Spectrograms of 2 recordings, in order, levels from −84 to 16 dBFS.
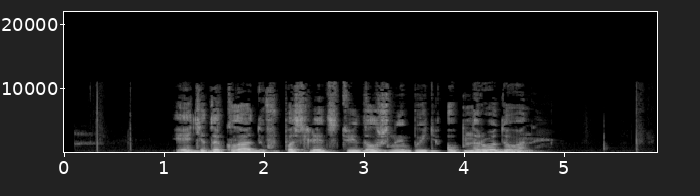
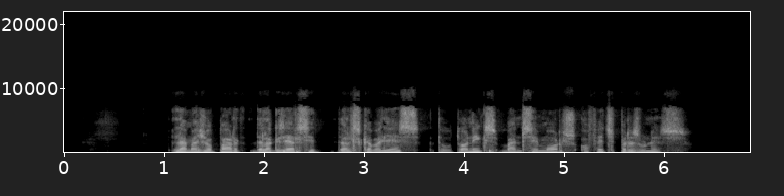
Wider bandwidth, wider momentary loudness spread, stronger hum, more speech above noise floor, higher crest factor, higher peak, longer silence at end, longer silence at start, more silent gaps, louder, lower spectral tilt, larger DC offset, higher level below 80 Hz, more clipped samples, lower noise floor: about the same, 11.5 kHz vs 10.5 kHz; about the same, 7 LU vs 7 LU; neither; second, 51 dB vs over 63 dB; about the same, 18 dB vs 20 dB; first, -2 dBFS vs -8 dBFS; first, 1.25 s vs 0.65 s; about the same, 1.1 s vs 1.05 s; neither; first, -19 LUFS vs -26 LUFS; first, -6 dB/octave vs -3.5 dB/octave; neither; first, -54 dBFS vs -60 dBFS; neither; second, -69 dBFS vs under -90 dBFS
